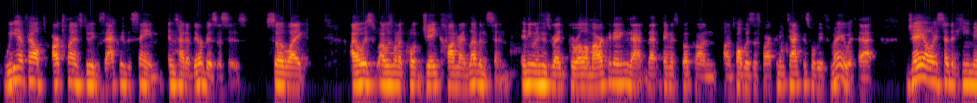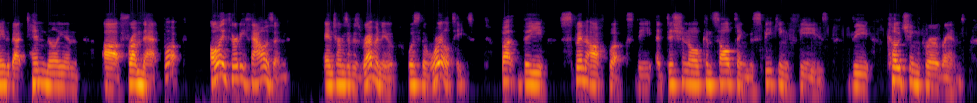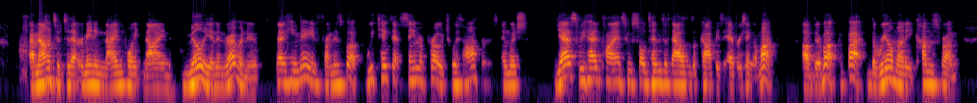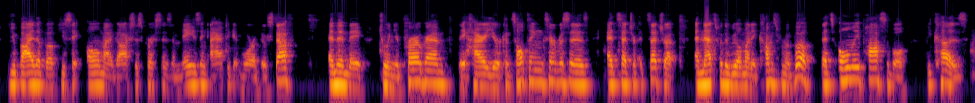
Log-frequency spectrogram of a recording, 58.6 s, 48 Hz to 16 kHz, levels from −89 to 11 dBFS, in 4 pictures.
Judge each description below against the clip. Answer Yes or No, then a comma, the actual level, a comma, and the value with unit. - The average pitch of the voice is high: No, low, 135 Hz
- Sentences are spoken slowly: No, average, 185 wpm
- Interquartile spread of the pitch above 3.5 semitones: No, average, 3.2 semitones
